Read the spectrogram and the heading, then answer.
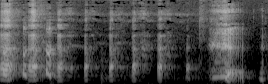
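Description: Someone laughs hard in rapid, breathy bursts that break into a few short coughs, with a louder wheezing gasp near the end and without clear words.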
